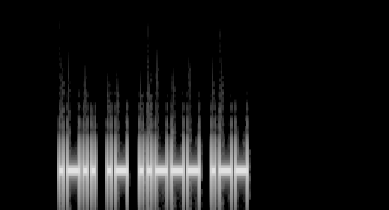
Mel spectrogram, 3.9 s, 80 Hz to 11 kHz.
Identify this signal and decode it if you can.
Morse code, heard as a keyed tone, about 30 wpm, 700 Hz. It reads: LA2W
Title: DXCC-100 Call Signs - 4 Characters - Repeated 3x - 30wpm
